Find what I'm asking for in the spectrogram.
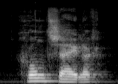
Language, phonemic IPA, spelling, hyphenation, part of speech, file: Dutch, /ˈɣrɔntˌsɛi̯.lər/, grondzeiler, grond‧zei‧ler, noun, Nl-grondzeiler.ogg
- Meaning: a squat windmill where the sails just clear the ground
